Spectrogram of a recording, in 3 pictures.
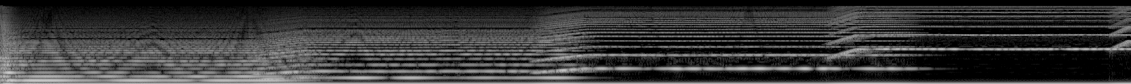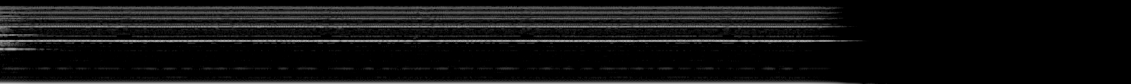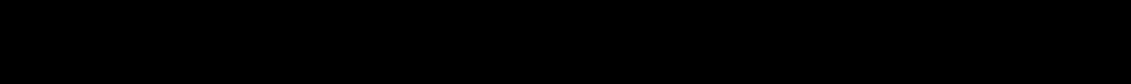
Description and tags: kng-sm-synth
Request for a synth sound as heard in Kool and the Gang's Summer Madness. Generated first wave form at F# (184.99Hz) and adjusted pitch to approximate the other notes in the series - using original recording as reference point. Added Chorus effect and re-verb with SoundForge 7 to finish.
electronic, synthesis, tones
